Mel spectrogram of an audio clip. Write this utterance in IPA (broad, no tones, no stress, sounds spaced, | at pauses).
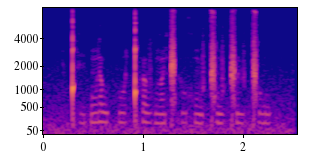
ǃʰ e̤ ʔ ũ ɾ œ v kʷ œ ǃʰ œ v ɡ œ̃ ǁʰ ʉ xʷ œ̃ v ǁ ũ v ǁ y v ǁ u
